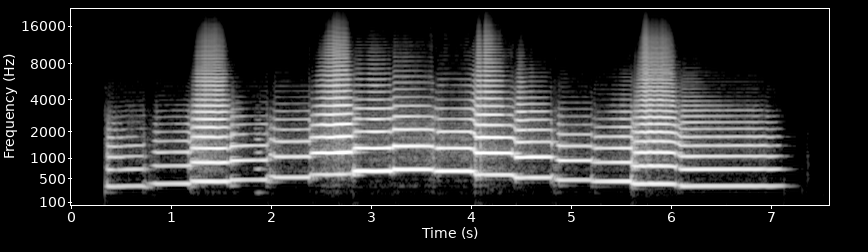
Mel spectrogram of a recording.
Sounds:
music, musical instrument, trumpet, brass instrument

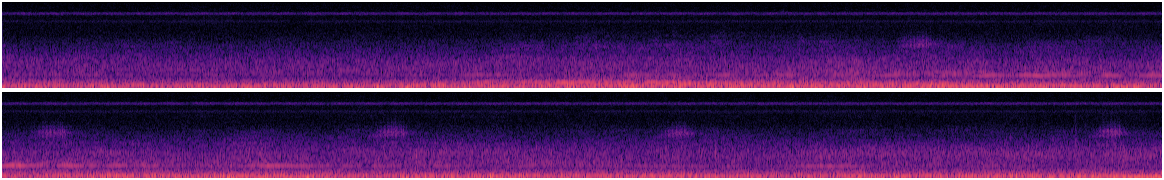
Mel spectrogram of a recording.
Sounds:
wild animals, frog, animal, insect

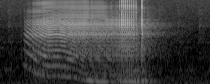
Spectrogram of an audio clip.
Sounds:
domestic sounds, squeak, cupboard open or close, door

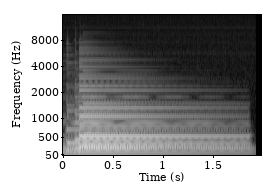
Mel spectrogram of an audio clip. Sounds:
strum, acoustic guitar, plucked string instrument, guitar, musical instrument, music

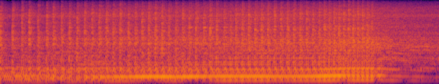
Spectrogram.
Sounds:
accelerating, engine

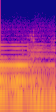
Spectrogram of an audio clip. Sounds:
keyboard (musical), music, piano, musical instrument

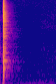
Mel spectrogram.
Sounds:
tap

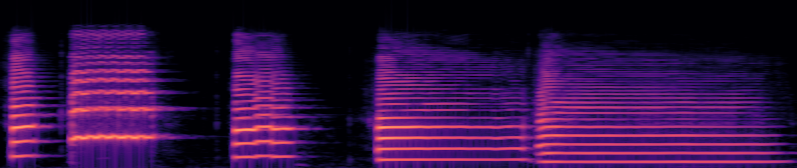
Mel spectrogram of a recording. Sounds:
music, musical instrument, wind instrument

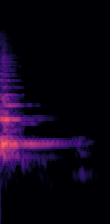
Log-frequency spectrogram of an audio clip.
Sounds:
bowed string instrument, music, musical instrument

